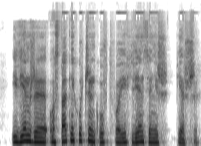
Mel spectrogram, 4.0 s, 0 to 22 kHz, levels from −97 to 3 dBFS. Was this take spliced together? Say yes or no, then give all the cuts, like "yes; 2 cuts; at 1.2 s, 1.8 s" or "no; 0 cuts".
yes; 1 cut; at 2.6 s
